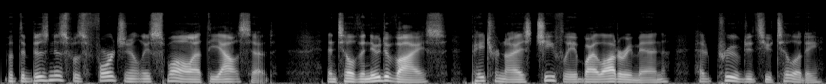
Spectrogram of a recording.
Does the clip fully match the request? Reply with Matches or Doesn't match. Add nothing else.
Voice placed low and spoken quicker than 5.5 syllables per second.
Matches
